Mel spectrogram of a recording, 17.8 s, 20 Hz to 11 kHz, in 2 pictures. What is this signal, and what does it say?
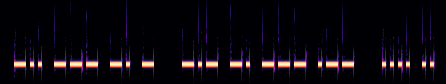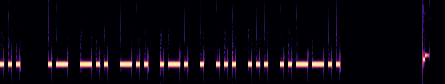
Morse code, heard as a keyed tone, about 14 wpm, 700 Hz. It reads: DONT KNOW HIS ADDRESS?
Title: Sentences from Top 1000 Words 15wpm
